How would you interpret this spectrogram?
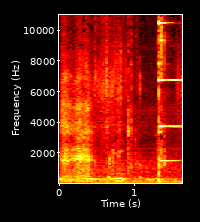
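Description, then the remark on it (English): A single bright bell ding strikes near the end in a church and keeps ringing with a clear, shimmering tone over a quiet hiss. “You've got a bell.”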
